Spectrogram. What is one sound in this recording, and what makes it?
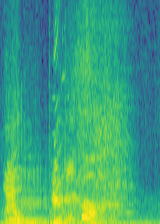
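Lightsabers clash with a sharp crackle.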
